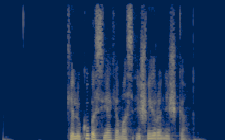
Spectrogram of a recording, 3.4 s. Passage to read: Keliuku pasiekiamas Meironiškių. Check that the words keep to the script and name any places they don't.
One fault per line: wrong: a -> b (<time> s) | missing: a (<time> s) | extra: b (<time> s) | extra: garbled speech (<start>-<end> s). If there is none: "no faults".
extra: iš (2.1 s)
